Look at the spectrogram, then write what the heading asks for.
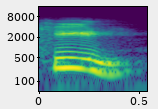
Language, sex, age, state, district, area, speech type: Tamil, female, 45-60, Tamil Nadu, Pudukkottai, rural, read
